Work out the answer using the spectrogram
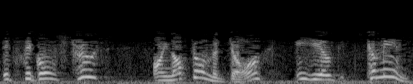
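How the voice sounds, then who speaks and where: A man's voice: very high-pitched, huge pitch swings, moderate pace, slightly rough, narrow, tinny audio, exaggerated voice. A man playing a nervous, defensive witness being questioned, in an old radio drama. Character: jittery male neighbor questioned by police. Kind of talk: 1940s radio acting. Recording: scratchy, thin old radio broadcast.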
